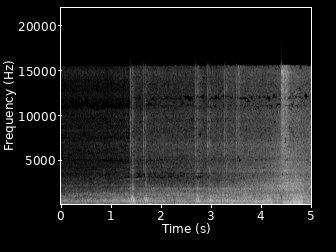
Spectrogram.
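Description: Mumbai suburban EMU local train approaching and growing steadily louder, with several sharp clacks from its wheels on the track.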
